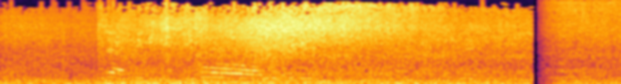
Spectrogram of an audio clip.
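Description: Storm waves crash against a seawall.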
